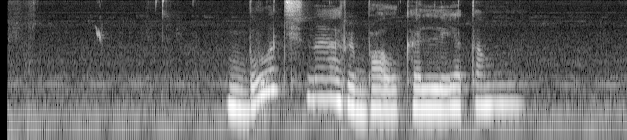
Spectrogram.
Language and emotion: Russian, neutral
